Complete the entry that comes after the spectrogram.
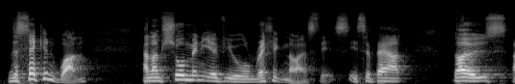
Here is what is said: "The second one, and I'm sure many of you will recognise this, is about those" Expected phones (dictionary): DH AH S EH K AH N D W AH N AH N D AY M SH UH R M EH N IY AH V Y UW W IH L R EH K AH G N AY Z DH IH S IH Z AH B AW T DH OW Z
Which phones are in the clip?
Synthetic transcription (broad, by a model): DH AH S EH K AH N D W AH N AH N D AY M SH UH R M EH N IY AH V Y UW W IH L R EH K AH G N AY Z DH IH S IH Z AH B AW T DH OW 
